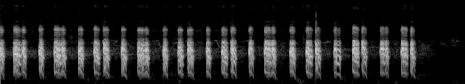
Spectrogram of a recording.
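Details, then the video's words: Chukar partridge, named as Pakistan's national bird, giving a loud series of harsh clucking notes at about two to three per second, each note bursting strongly over a broad range, ending abruptly after four seconds; no other sounds. "Chokor Partridge voice | Chokor ki awaz"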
